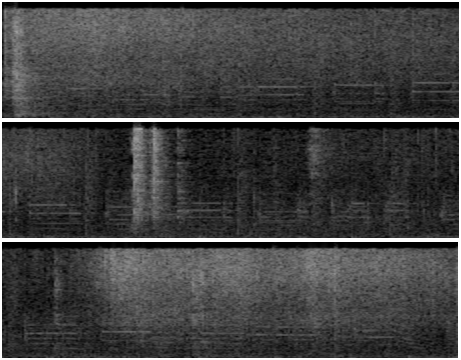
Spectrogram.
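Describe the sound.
An aged ribeye seasoned with salt and pepper sizzles face down in olive oil in a pan: a quiet, steady frying crackle with a few sharper pops near the middle, and no voices.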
